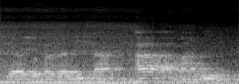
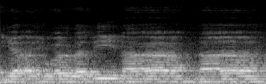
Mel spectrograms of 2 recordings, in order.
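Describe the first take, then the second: First: A clear glottal stop separates the words. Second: The n runs straight into the vowel. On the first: The speaker calls it right. "ketika mengucapkan hamzah itu mengucapkannya dengan jelas ya" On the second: The speaker calls it wrong. "jangan membacanya"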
